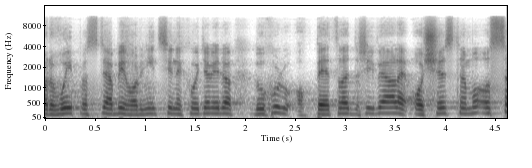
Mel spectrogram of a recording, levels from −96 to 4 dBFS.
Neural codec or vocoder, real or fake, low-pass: codec, 24 kHz, 0.5 kbps, DualCodec; fake; 10.8 kHz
